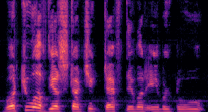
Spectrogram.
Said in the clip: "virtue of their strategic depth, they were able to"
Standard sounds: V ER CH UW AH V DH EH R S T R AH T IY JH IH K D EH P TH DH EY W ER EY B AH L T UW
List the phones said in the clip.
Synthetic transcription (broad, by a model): V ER CH UW AH V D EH R S T AH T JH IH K D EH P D EY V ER EY B AH L T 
